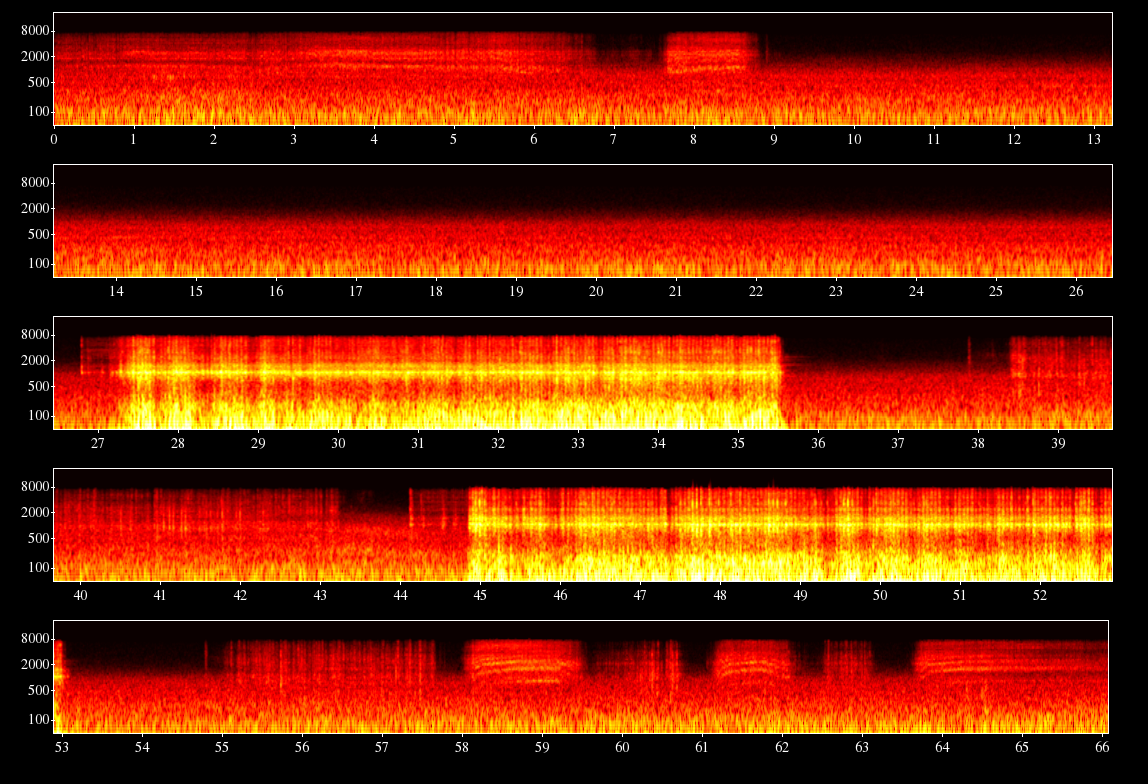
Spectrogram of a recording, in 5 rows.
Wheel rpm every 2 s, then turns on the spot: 0, 0, 0, 0, 0, 0, 0, 0, 0, 0, 0, 0, 0, 0, 30, 30, 40, 30, 10, 0, 0, 0, 0, 30, 40, 40, 30, 0, 0, 0, 0, 0, 0.
28-38 46-54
